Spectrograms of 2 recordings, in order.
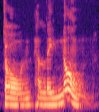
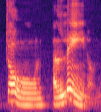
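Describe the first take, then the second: First: Helenon with the usual stress; the stress most would expect on helenon; plain take of helenon; wrong accent. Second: Helenon slow, stress moved; slow drawn-out helenon with shifted accent; correct accent. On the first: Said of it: "That makes no sense". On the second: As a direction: stress helenon the Greek way, slowly. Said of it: "instead of". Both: Shown as a demonstration.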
